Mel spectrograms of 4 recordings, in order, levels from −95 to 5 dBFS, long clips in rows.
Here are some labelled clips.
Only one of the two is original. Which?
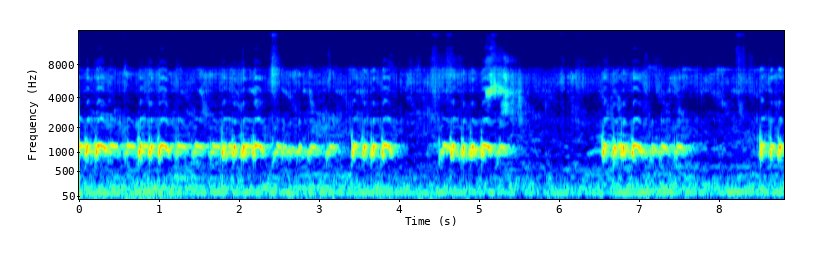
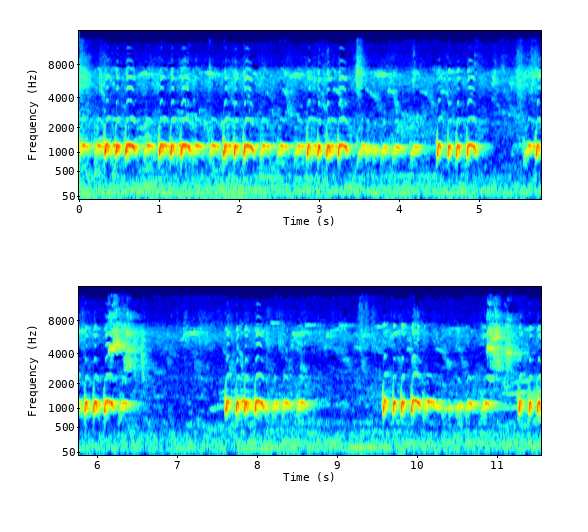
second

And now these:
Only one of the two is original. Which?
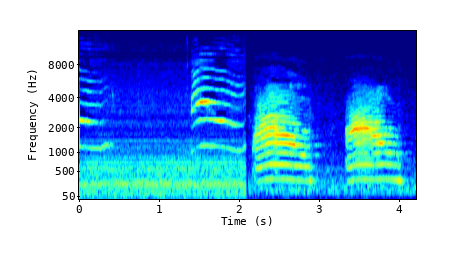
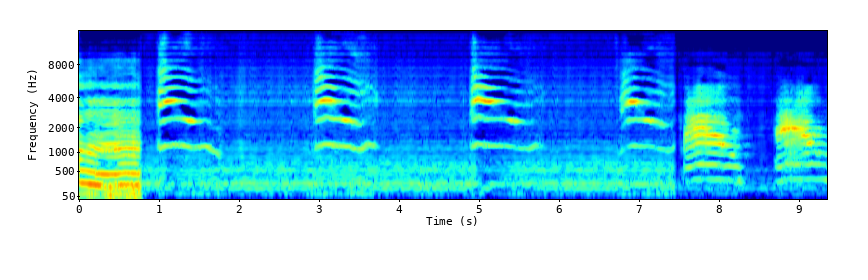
first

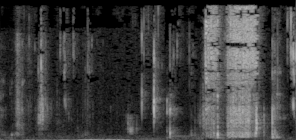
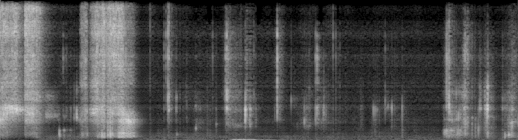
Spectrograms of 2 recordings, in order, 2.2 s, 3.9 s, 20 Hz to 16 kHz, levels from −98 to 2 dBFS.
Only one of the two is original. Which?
first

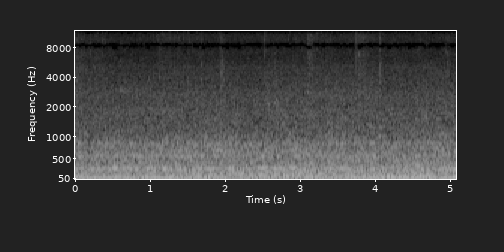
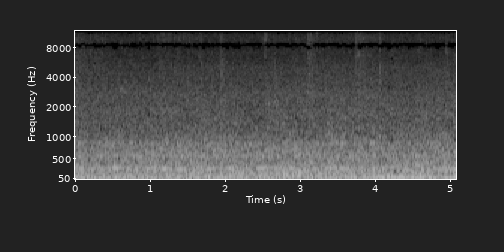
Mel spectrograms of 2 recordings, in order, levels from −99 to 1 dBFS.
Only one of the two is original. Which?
first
